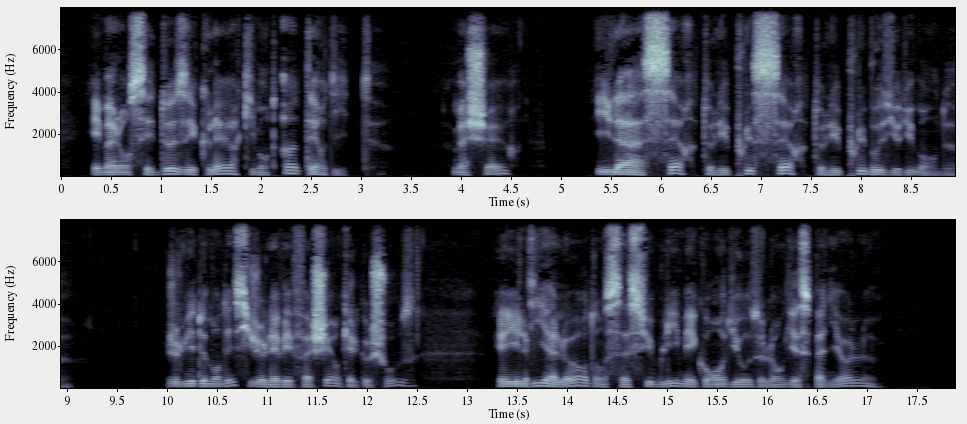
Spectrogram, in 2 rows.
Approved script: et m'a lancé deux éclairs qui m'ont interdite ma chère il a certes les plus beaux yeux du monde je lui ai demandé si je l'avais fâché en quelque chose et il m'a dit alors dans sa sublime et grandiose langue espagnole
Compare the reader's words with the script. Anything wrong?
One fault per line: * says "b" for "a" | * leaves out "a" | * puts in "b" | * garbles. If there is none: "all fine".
* puts in "certes les plus"
* leaves out "m'a"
